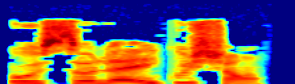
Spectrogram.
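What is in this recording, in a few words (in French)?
"au soleil couchant", French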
